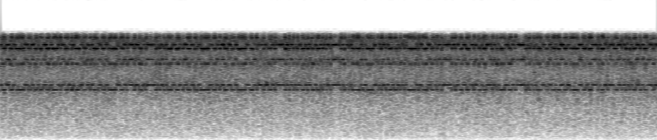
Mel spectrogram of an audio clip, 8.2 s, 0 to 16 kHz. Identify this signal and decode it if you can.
Two-tone teleprinter signal, about 170 Hz shift.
